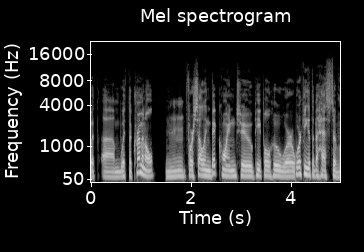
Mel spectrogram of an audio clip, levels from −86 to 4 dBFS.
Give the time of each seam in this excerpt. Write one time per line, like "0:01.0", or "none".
0:04.1

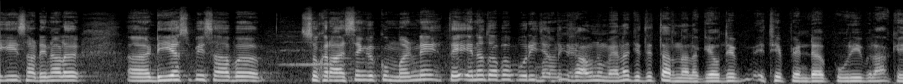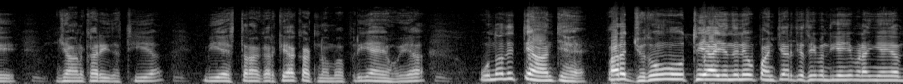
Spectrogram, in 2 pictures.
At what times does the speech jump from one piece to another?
0:05.5

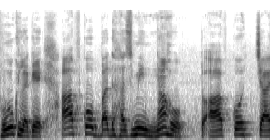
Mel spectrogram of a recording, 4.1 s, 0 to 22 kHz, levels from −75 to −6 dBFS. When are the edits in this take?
none

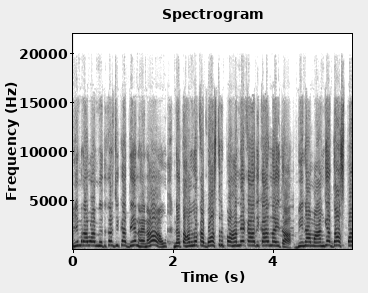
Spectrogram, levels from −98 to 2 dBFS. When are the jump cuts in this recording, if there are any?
0:01.8
0:04.4

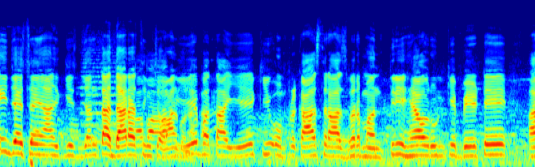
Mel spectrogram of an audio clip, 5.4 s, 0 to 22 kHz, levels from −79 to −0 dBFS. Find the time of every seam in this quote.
none

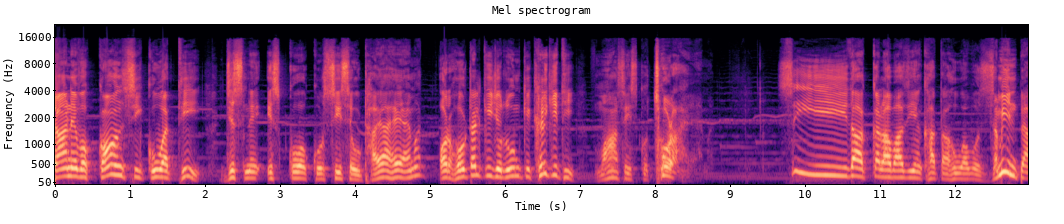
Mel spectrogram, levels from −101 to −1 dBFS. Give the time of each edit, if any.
0:02.1
0:04.9

